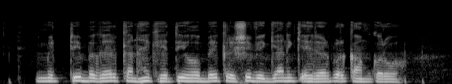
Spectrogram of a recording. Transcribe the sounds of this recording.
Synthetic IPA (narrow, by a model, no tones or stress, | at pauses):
mɪʈːibəɡeːɾkɐnɦẽkʰeːt̪iɦoːbeːkɾɪʃiʋɪɡjaːnikeɦɾəɾpɐɾkaːmkɐɾoː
